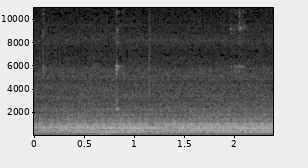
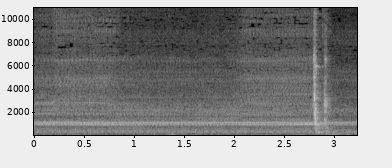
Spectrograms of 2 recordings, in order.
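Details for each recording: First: Wood lathe spinning a spindle blank with the tailstock revolving centre fully tightened: quiet, steady mid-pitched hum with no knocks or rattles. Pitch changes and it turns wobbly once the tailstock is loosened. Normal running. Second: Wood lathe spindle turning with a one-inch (25 mm) skew while rolling a bead: quiet spinning hum, then a sharp double snap near the end as the tool catches after losing bevel contact.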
